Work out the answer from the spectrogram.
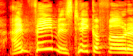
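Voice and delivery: high, pretend self-important order; mock diva demand. Friend suggesting a joke to beat awkwardness, high mock-famous demand. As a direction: pitch it up like a pretend star.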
